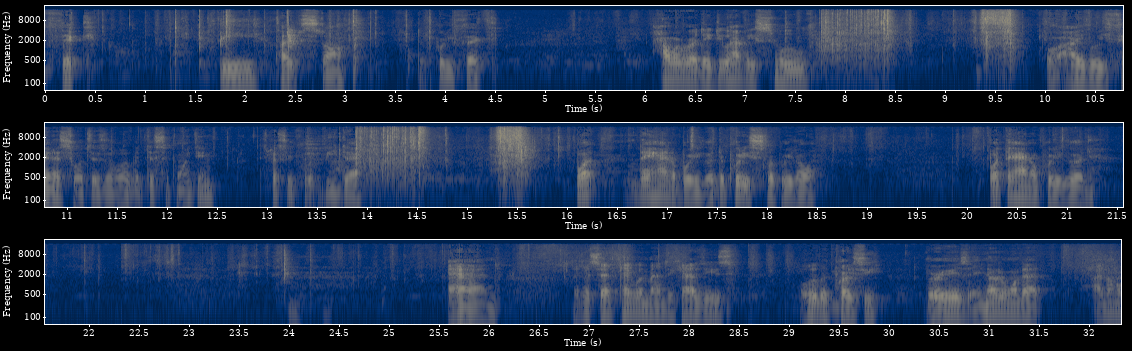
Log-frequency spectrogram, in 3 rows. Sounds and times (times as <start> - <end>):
Shuffling cards: 7.4 - 9.8, 13.7 - 16.0.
